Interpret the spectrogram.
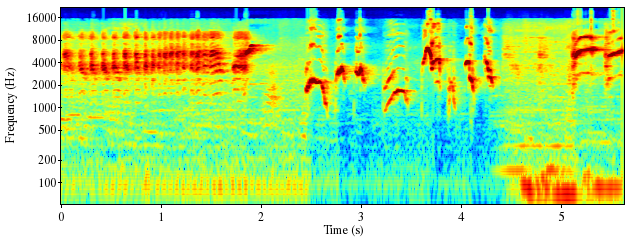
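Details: Kept greater green leafbird of the cucak ijo trotol type from Banyuwangi, song used as a lure. A long harsh buzzing stretch yields to loud sweeping whistles and chattering notes, then buzzy sounds over a low rumble.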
